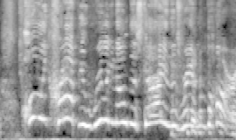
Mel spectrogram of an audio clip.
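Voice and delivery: high-pitched mock outburst; furious disbelief. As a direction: imitate an exasperated woman's outcry. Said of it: "she was just furious".

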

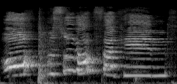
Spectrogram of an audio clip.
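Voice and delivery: high teasing laugh-yell; laughing shout. Real, not acted. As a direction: tease loudly while laughing.

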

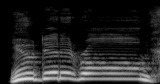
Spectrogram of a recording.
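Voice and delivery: high, drawn-out heckle; mock yelling. Preacher imitating people yelling from the back of the crowd, mock yelling. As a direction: call it out like a distant heckler. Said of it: "people in the back of the crowd yelling".

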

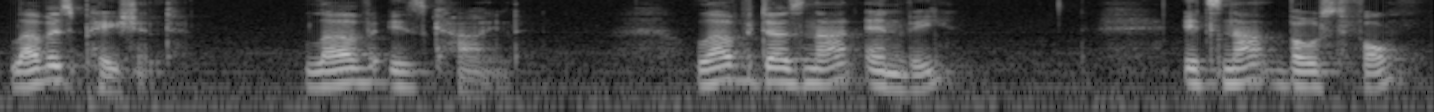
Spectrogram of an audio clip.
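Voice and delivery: solemn Bible reading with pauses; scripture reading. Acted. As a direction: read each line as a weighty pronouncement. Reads scripture aloud.

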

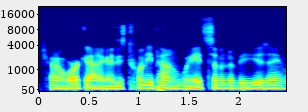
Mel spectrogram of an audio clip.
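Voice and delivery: ordinary talk, nothing marked

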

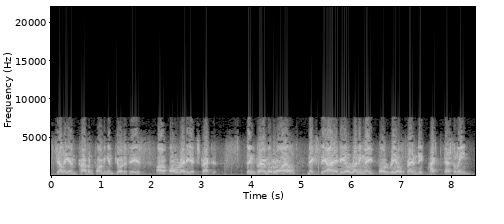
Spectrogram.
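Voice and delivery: usual speaking voice

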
